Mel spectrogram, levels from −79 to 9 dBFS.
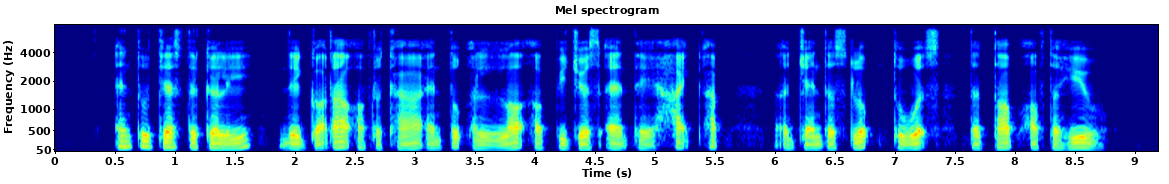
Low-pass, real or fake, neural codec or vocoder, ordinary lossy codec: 7.2 kHz; real; none; none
